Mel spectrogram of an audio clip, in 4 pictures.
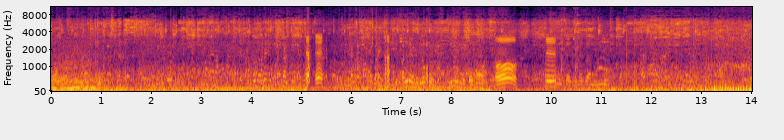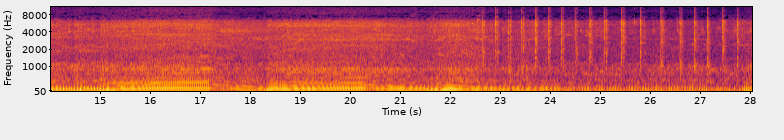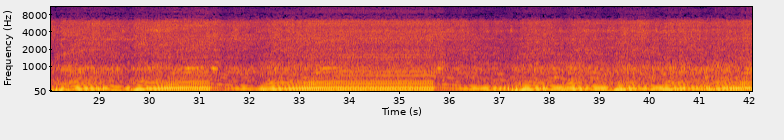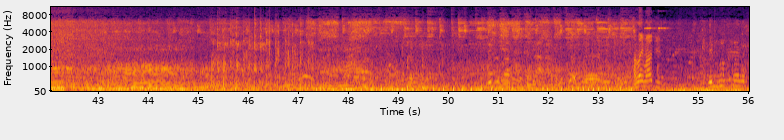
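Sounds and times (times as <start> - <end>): motorcycle engine revving: 0.0 - 54.6
quick engine ticking: 22.1 - 28.8, 45.0 - 53.7.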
